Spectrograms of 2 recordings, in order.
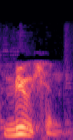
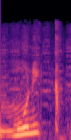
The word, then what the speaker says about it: München: dice correctamente la ciudad correctamente en alemán se diría Bayern münchen mun casi como una O francesa Bayern münchen mun como en España le dicen Munich mun España y en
